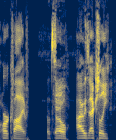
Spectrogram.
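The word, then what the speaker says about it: ARC-V: Apparently, Arc V is actually pronounced Arc 5.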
